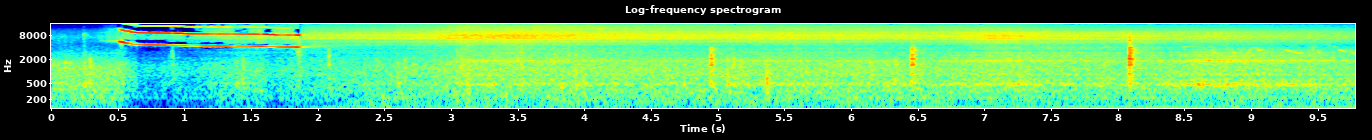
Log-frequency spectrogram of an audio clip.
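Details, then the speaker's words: Mercedes-Benz S550 (W221) being jacked up: brief squeal, then a steady high airy hiss of air escaping the driver-side air suspension bladder, later found cracked. "now I'm so checking up the car you're gonna hear this hissing noise and that are obviously about this gonna definitely tell you that it is your air suspension bladder that has a hole in it"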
